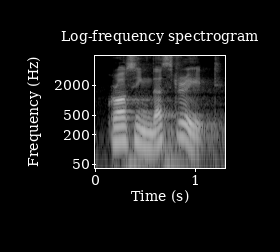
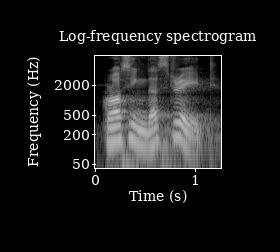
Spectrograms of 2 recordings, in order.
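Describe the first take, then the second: No difference in how they are said.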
